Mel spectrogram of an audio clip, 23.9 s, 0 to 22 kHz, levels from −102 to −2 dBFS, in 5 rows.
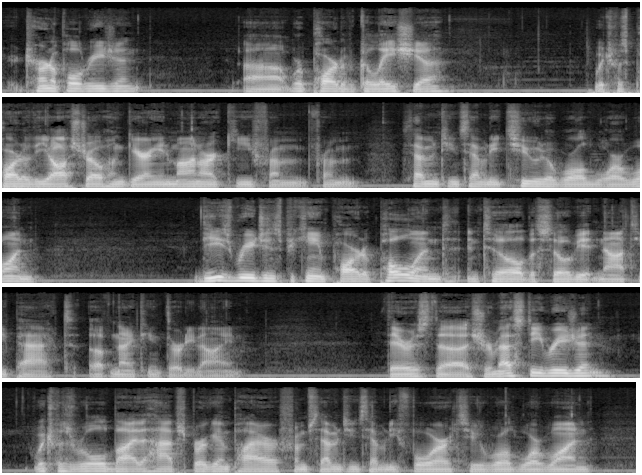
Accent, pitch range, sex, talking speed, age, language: American, 90-120 Hz, male, 145 wpm, 30-49, English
